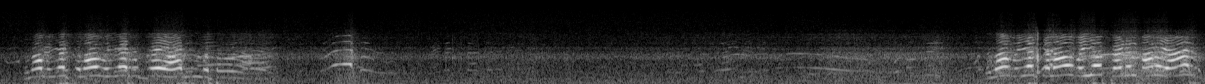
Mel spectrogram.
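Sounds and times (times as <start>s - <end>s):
faint voices calling: 0.0s - 12.0s
whitewater rushing: 0.0s - 12.0s.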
